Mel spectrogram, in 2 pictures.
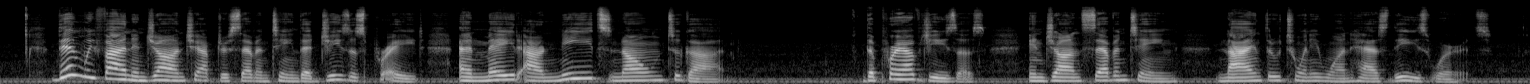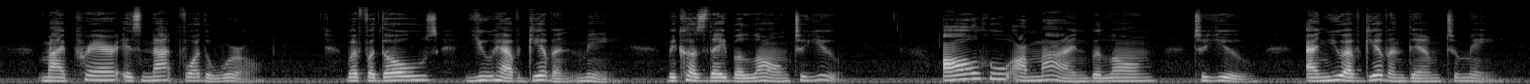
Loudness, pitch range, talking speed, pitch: -21 LUFS, 130-185 Hz, 120 wpm, 160 Hz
